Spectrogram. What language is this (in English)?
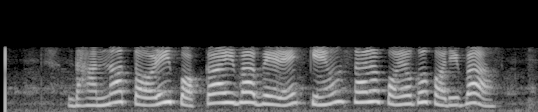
Odia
